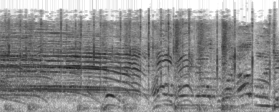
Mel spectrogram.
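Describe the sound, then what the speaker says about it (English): An event crowd cheers and claps together, with overlapping shouts and whoops rising and falling over a steady bed of clapping, loud and close, with voices calling out throughout. "Come on, Patriots, give God one more hand clap."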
